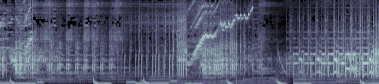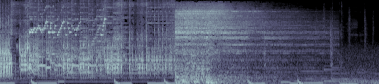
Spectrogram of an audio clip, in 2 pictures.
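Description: Marching band front ensemble playing: fast marimba runs, some sweeping upward, over a stepping synthesizer bass line. About eleven seconds in the phrase ends on a cymbal crash that rings down.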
